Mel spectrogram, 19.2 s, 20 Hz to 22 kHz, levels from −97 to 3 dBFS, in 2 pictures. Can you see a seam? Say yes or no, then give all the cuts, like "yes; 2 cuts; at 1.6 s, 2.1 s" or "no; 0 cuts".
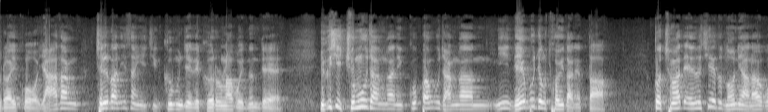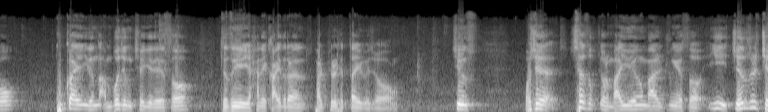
yes; 1 cut; at 13.8 s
